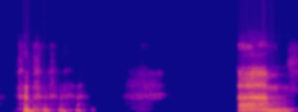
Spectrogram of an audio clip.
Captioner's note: laughs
